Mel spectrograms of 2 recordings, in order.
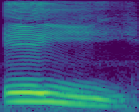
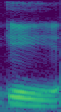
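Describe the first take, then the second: First: A said loud and long as "ey-ee"; A as diphthong. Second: A said wrongly as a short pure "e"; short Bengali "e" for A, no glide; A without glide. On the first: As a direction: stretch A, gliding into "ee". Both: Shown as a demonstration. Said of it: "আমরা এ বলবো না".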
